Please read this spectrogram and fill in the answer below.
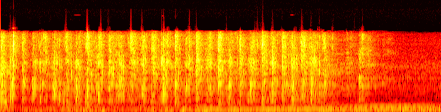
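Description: Plastic bottle of flavoured water being shaken hard, the liquid sloshing in quick even strokes about ten times a second to mix the drink; the shaking stops a little past three seconds in.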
